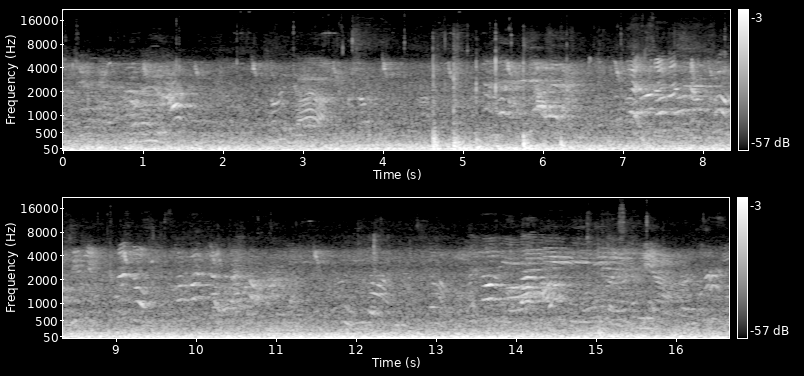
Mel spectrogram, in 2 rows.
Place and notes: in the Park, Traffic sound, sound of birds, Child
10 April 2017, ~16:00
